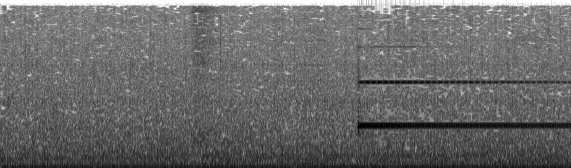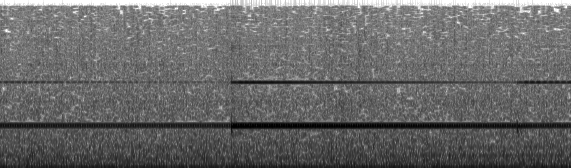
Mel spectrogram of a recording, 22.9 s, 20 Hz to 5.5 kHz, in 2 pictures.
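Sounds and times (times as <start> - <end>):
meditation gong struck and ringing: 7.2 - 22.8.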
